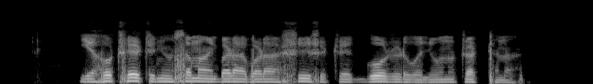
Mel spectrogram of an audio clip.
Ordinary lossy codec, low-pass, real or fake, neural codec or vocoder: MP3, 32 kbps; 10.8 kHz; real; none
